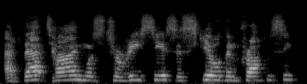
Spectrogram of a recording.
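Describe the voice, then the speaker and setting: A man's voice: sits high, little pitch movement, moderate pace, fairly bright tone. A man playing an angry, suspicious ancient Greek king in a declamatory, accusing stage tragedy reading. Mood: suspicious, interrogating.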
